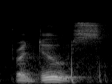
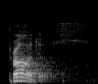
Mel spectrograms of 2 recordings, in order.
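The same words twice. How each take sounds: First: "produce" as pro-DUCE; stress on second syllable. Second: "produce" as PRO-duce, high and loud start; stress on first syllable. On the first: Teacher reading a verb, "produce" stressed on DUCE. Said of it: "stress falls on the second syllable". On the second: Teacher reading a noun, "produce" stressed on PRO. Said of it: "stress on the first syllable". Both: Shown as a demonstration.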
